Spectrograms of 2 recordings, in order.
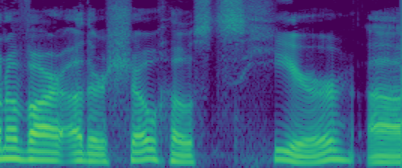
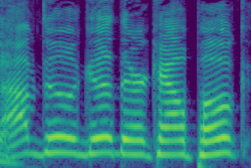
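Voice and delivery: higher, louder cowboy twang; Southern cowboy accent; 12 semitones higher, 6 dB louder, slower than usual. Pretend. Producer answers host in mock Southern cowboy accent. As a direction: play along as a cowpoke. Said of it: "You wanna go with that?".

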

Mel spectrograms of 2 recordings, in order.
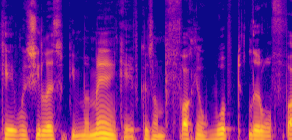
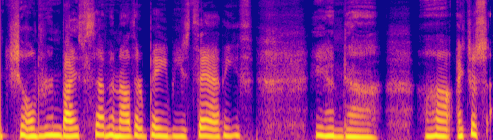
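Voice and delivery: loud, high put-on woman voice; hammed-up parody in a high, loud voice; mock Tinder woman; 8 semitones higher, 4 dB louder than usual. Single mother on Tinder seeking a provider, mocking.

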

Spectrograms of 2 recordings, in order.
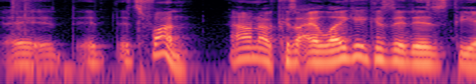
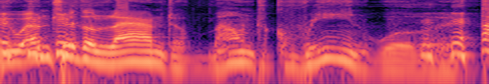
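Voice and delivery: game master narration; 9 semitones higher, 5 dB louder than usual. Pretend. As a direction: set the scene like a DM, giggling.

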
